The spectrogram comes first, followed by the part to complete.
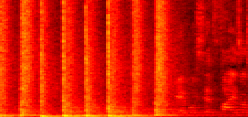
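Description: Drum kit playing a fast gospel-chops lick: a quick, even run of strokes spread over snare, toms and bass drum, with ghost notes on the snare. The run stops near the end and rings out.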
